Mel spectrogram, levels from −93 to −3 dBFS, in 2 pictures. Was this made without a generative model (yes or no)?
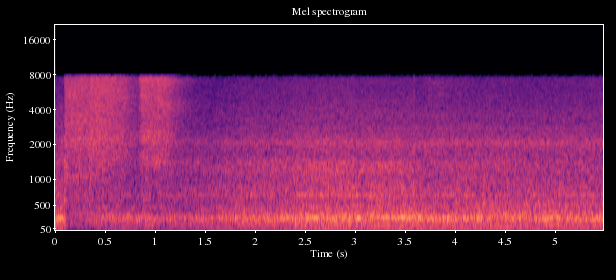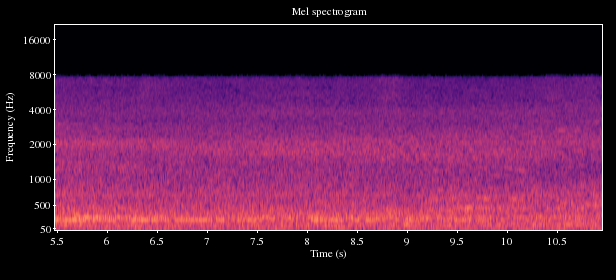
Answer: yes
